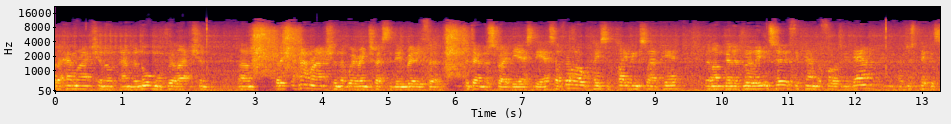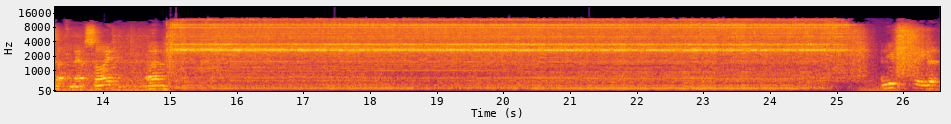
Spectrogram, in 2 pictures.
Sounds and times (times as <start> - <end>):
Speech: 0.0 - 15.0, 25.6 - 26.5
Drill: 15.0 - 26.3.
